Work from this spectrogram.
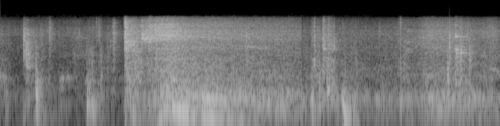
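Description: A police car engine turns over and catches at close range, settling into a steady idle with a few clunks and faint movement around it.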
